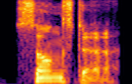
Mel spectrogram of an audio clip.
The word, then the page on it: songster: British English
